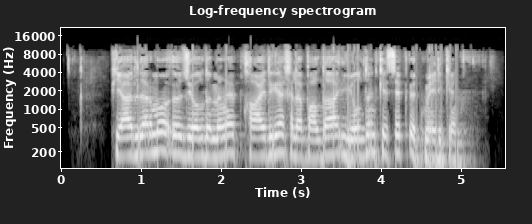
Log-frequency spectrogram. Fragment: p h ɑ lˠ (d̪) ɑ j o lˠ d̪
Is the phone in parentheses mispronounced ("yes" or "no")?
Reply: no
